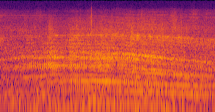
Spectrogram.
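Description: Single-engine propeller plane flying past overhead, its engine drone sliding down in pitch as it passes.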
